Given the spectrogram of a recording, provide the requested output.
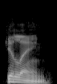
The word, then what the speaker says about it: Ghislaine: Oh, yeah, that was butchered so many times until we finally got to Ghislaine.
